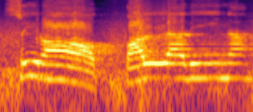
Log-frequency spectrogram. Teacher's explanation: صراط الذین, یہ ذال, ذال جو ہے زبان کی نوک کو باہر نکالنا ہے اور سامنے والے دو دانتوں کے جو سرا ہے وہاں لگانا ہے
